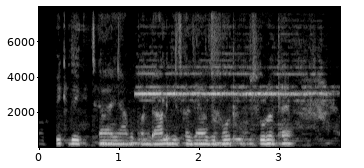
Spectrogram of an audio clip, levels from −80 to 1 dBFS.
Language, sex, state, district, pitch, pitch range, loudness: Hindi, female, Bihar, Darbhanga, 215 Hz, 205-220 Hz, -23 LUFS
